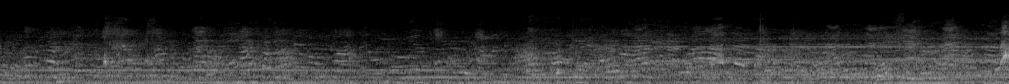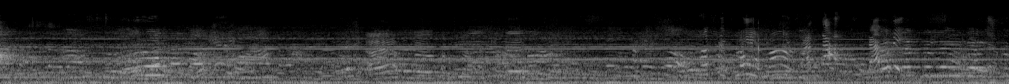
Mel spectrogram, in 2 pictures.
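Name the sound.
children playing and talking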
